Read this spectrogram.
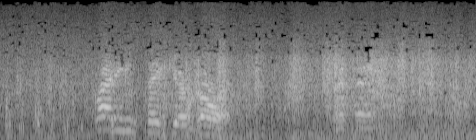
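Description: A man shouts loudly outdoors.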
